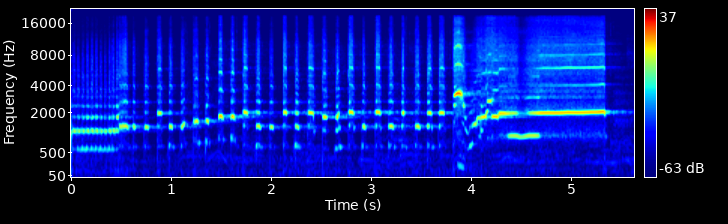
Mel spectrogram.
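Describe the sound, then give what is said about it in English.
A quick flute solo: a brief held note, then a run of about twenty rapid staccato notes, a sudden swooping slide, and a long sustained high note, with no talking. “We're just going to make this so arbitrary, and I'm just going to do the one of the person who screams the loudest, but first we need to do an ADD flute solo.”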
